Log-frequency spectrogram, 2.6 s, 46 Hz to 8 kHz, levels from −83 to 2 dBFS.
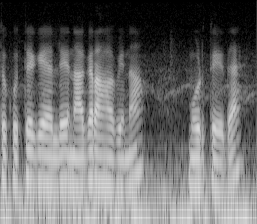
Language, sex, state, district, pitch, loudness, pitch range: Kannada, male, Karnataka, Bangalore, 110 Hz, -17 LUFS, 100-115 Hz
